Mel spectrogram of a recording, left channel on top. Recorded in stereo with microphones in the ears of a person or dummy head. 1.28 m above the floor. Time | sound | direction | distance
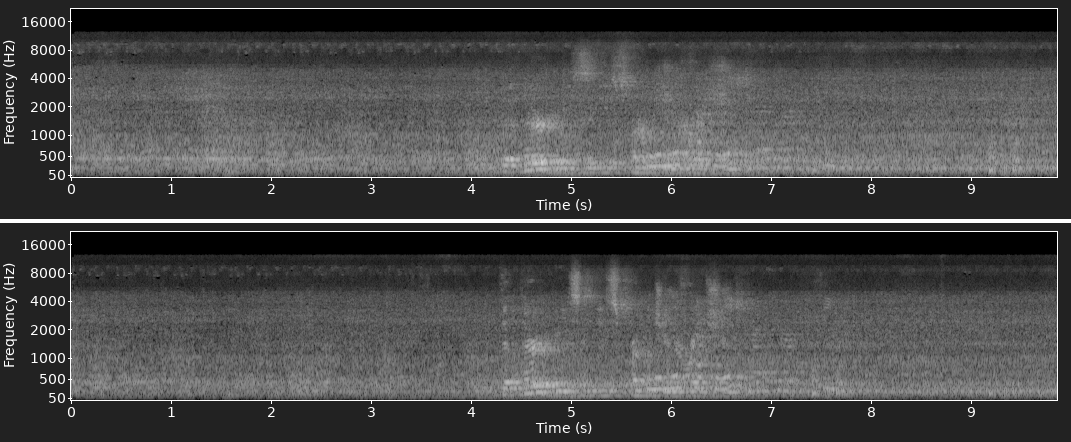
4.3 | a man speaking | 70° right (ahead or behind) | 7.5 m
5.7 | a woman speaking | 30° right (ahead or behind) | 2 m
